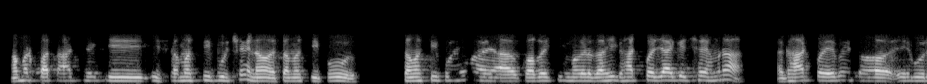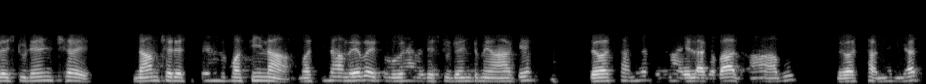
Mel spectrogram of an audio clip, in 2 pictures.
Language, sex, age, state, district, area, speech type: Maithili, male, 18-30, Bihar, Samastipur, rural, conversation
